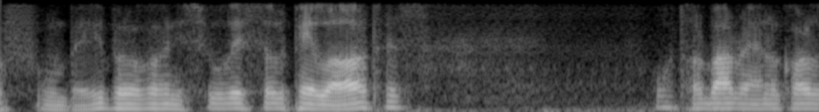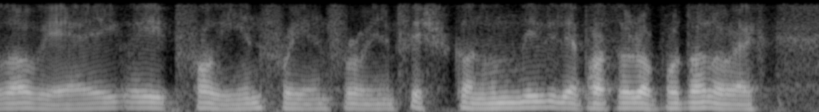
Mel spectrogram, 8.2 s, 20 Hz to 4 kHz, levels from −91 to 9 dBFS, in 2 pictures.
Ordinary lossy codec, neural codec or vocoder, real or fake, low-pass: none; codec, 16 kHz in and 24 kHz out, 0.4 kbps, LongCat-Audio-Codec, fine tuned four codebook decoder; fake; 3.6 kHz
